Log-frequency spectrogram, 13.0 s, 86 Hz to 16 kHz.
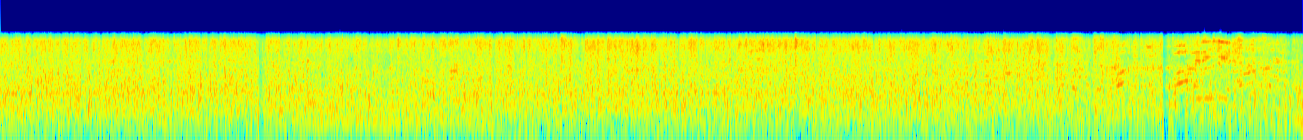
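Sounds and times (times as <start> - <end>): streetcar running on rails: 0.0 - 13.0
wind rushing: 0.0 - 13.0.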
